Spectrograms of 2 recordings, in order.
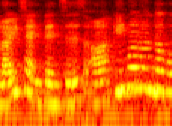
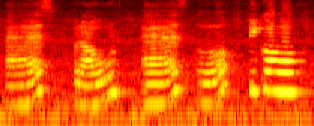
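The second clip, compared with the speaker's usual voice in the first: slow model phrase; slower than usual. Shown as a demonstration. Teacher models phrase for children.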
